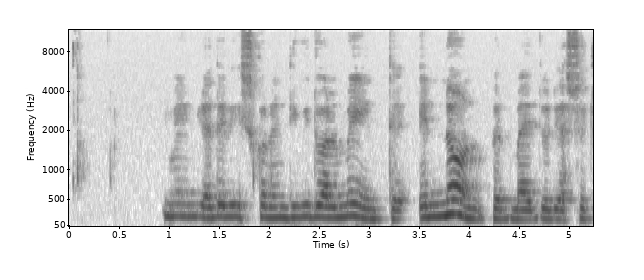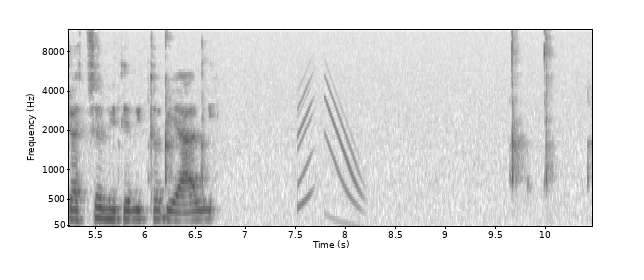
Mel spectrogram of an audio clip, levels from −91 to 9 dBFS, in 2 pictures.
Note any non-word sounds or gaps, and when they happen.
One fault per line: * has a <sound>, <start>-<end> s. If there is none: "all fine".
* has a chirp, 7.5-8.2 s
